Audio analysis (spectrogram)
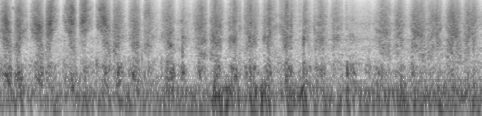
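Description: A street cobbler outdoors on a tarp holds a single hollow, empty black leather formal shoe in one hand and briskly brushes and rubs it with a shoe brush in the other. Rapid, steady back-and-forth strokes come about three per second, each a bright, hissy swish with a soft low thump from the shoe underneath.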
